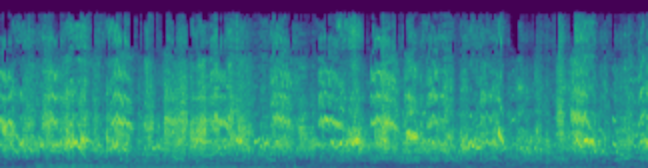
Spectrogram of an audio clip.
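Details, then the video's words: Budgies singing in an aviary colony, a continuous scratchy warble of many birds with occasional sharper chirps standing out. "Parakeet sound | budgies singing and chirping sounds"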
